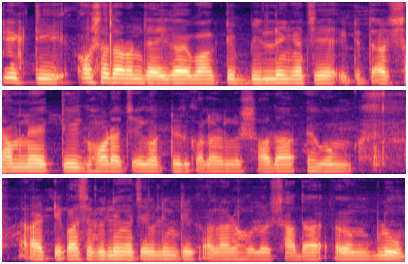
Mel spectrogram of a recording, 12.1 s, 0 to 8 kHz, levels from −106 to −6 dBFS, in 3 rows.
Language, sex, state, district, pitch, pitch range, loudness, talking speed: Bengali, male, West Bengal, Purulia, 130 Hz, 125-130 Hz, -18 LUFS, 150 wpm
